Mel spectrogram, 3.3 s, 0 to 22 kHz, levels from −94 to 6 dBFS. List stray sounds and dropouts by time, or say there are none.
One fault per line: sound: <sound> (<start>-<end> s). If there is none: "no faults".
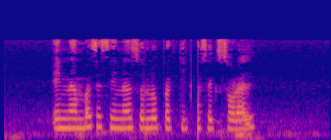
sound: dropout (1.9-2.0 s)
